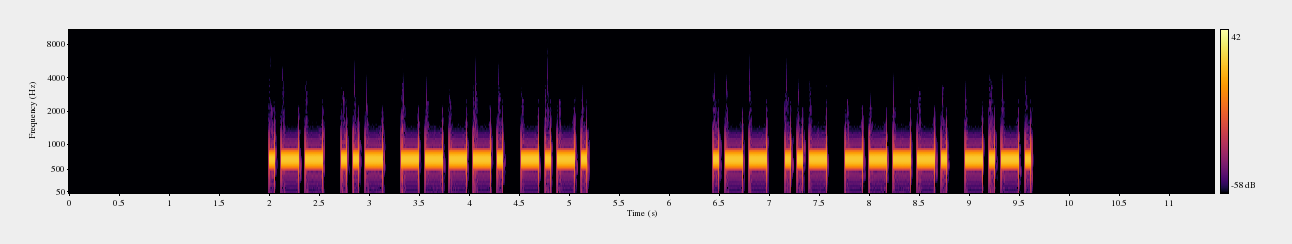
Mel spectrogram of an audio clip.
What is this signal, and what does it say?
Morse code, heard as a keyed tone, about 21 wpm, 700 Hz. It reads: WU9C WU9C
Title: USA Call Signs - 4 Characters - Repeated 2x - 20wpm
